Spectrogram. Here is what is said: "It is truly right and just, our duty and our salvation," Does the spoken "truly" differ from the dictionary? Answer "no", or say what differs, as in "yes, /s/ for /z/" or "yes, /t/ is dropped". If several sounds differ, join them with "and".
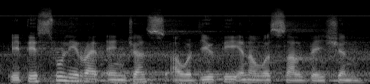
no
